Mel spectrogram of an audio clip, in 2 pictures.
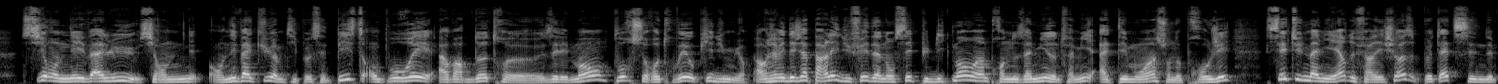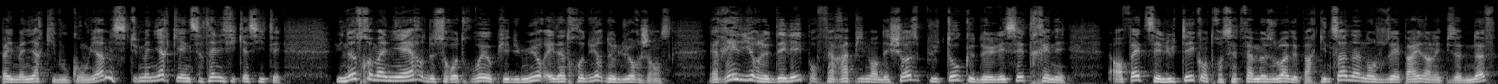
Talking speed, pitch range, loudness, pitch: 230 wpm, 120-165 Hz, -20 LUFS, 135 Hz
